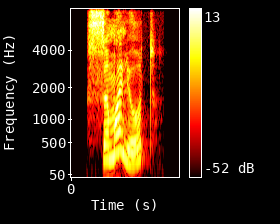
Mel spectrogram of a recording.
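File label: "airplane", Russian; bukvar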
